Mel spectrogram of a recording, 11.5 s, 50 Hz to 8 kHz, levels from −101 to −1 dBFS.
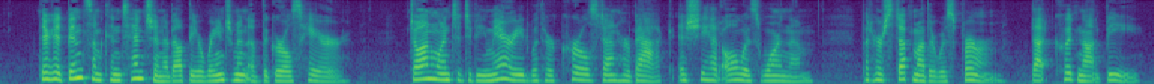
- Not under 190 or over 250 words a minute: Yes, fast, 205 wpm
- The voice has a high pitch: Yes, high, 195 Hz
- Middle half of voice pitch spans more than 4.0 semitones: No, average, 3.0 semitones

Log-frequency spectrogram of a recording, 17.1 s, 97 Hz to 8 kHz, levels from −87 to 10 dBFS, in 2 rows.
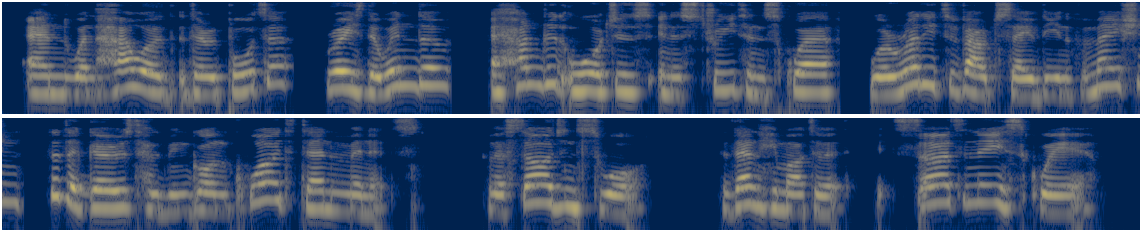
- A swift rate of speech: No, average, 145 wpm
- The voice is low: No, high, 235 Hz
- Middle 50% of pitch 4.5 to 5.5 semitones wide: Yes, average, 5.2 semitones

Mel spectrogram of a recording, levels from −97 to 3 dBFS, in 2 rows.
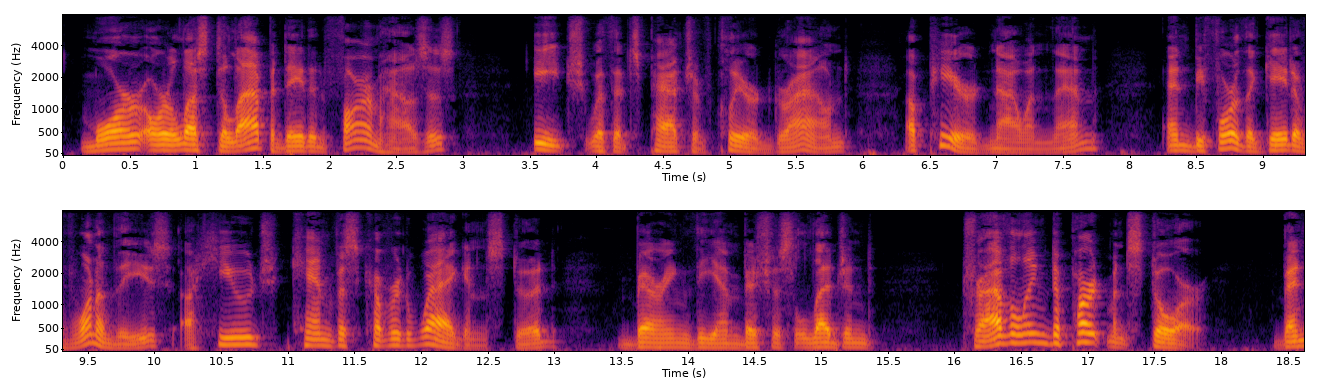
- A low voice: Yes, low, 100 Hz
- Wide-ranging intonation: Yes, wide, 7.0 semitones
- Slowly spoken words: Yes, slow, 125 wpm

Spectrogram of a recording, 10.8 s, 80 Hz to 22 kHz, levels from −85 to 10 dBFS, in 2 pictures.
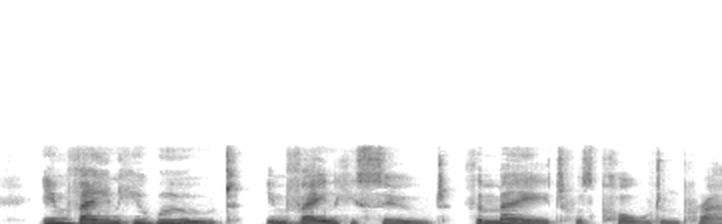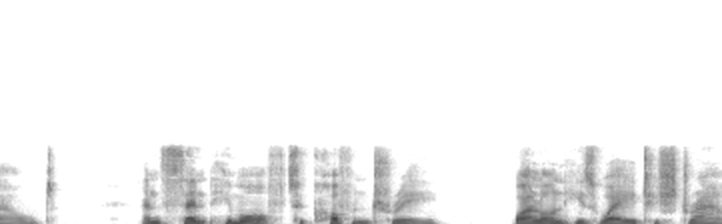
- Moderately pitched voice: Yes, medium, 180 Hz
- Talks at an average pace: Yes, average, 145 wpm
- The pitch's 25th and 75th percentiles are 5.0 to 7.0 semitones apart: Yes, average, 5.3 semitones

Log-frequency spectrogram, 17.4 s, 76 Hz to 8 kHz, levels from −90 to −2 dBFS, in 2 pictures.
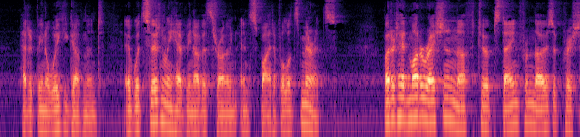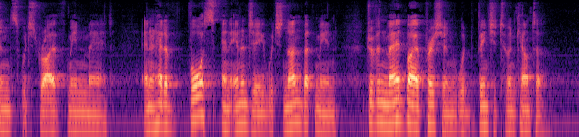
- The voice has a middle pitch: No, low, 105 Hz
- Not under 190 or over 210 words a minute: No, average, 175 wpm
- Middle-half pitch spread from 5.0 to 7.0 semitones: Yes, wide, 5.6 semitones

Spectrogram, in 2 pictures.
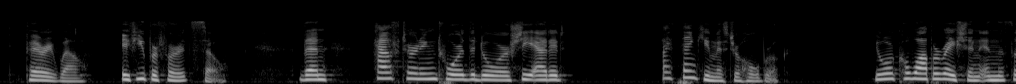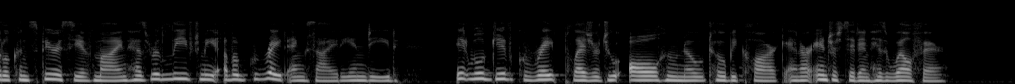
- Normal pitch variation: Yes, average, 4.2 semitones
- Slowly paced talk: No, average, 155 wpm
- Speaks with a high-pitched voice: Yes, high, 200 Hz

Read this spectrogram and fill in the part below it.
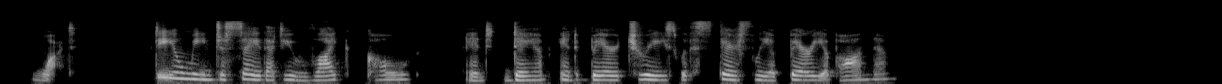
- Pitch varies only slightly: Yes, narrow, 2.3 semitones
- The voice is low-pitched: No, high, 205 Hz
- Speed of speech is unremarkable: No, slow, 105 wpm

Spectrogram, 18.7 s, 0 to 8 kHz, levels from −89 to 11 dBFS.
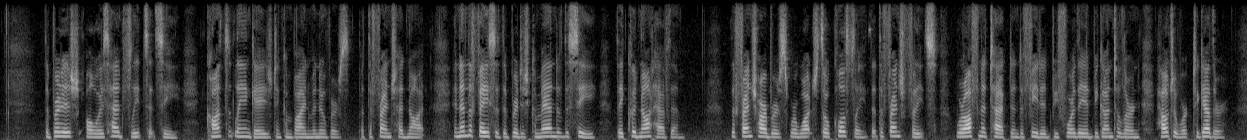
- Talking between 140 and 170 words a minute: No, average, 185 wpm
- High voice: Yes, high, 210 Hz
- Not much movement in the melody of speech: No, average, 3.2 semitones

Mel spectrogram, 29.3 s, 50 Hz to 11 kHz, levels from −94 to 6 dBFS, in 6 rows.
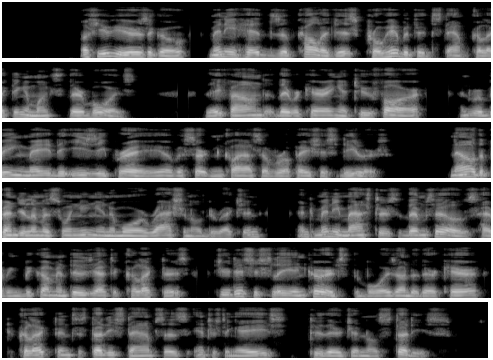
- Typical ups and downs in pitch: Yes, average, 3.4 semitones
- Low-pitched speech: Yes, low, 110 Hz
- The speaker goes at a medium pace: Yes, average, 150 wpm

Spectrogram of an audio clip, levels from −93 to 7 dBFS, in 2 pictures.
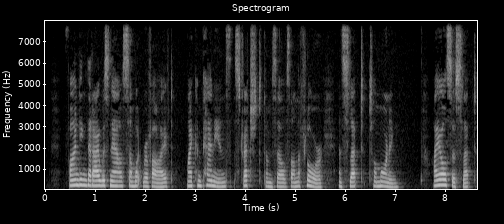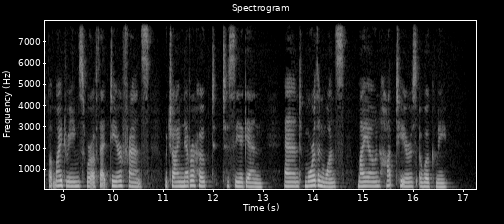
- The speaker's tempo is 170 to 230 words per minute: No, average, 160 wpm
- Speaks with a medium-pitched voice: No, high, 205 Hz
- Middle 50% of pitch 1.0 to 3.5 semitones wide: Yes, average, 2.8 semitones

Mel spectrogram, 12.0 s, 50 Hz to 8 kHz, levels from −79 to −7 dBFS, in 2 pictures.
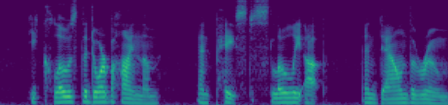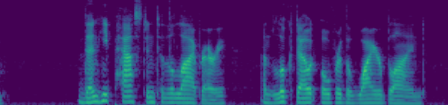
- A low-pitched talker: Yes, low, 120 Hz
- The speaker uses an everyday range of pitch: Yes, average, 3.3 semitones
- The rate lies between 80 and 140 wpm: Yes, slow, 135 wpm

